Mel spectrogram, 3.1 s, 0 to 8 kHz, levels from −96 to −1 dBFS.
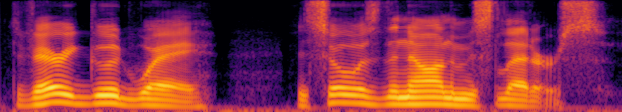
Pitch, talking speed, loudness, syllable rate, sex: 135 Hz, 210 wpm, -16 LUFS, 5.6 syllables/s, male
